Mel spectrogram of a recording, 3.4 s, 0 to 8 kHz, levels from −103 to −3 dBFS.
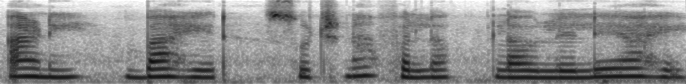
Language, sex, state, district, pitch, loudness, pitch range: Marathi, female, Maharashtra, Gondia, 260 Hz, -17 LUFS, 255-280 Hz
